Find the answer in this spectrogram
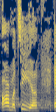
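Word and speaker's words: armatia (ἁμαρτία): Sin is defined in the Greek as is pronounced armatia, and it means to miss the mark.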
